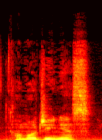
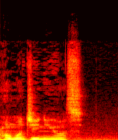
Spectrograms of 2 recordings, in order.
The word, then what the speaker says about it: homogeneous: So I'll likely procure more doppelgangers, or more carbon copies, or more homogeneous, or homogeneous. How do you pronounce it again? Homogeneous. I believe the E has to be pronounced.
